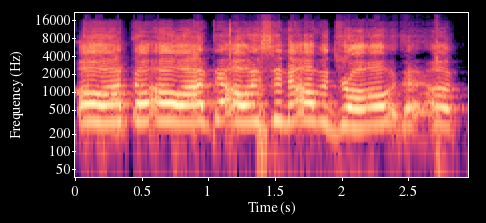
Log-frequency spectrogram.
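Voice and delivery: high, hurried caught-out stammer; flustered wife. Retold or imitated. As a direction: play the wife caught hiding it.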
